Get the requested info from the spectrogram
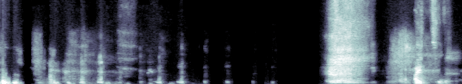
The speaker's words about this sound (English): I'm just getting over COVID, hence why I'm coughing a lot, people.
